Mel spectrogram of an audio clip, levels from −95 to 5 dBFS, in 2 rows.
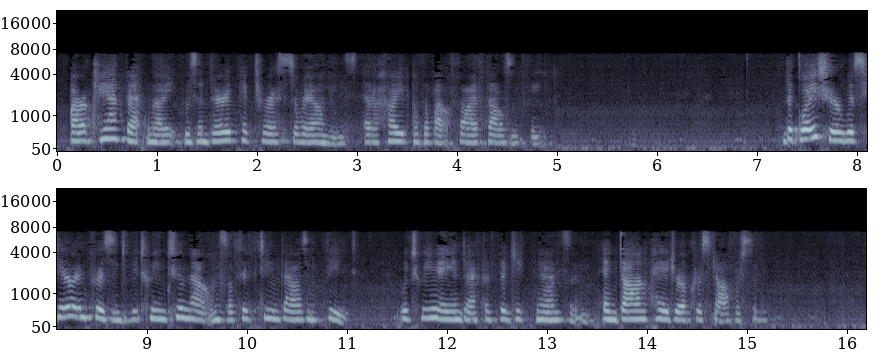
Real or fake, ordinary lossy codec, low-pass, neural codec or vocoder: fake; MP3, 32 kbps; 7.2 kHz; codec, 16 kHz, 1 kbps, FreqCodec, smaller model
